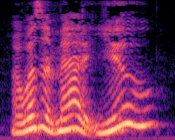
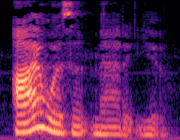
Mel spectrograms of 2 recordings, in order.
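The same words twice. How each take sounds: First: The word you is stressed. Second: The word I is stressed. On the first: The anger was aimed at someone else. "You're off the hook. I was mad at my mother" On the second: Someone else may have been mad. "Maybe someone else was mad, but I wasn't"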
